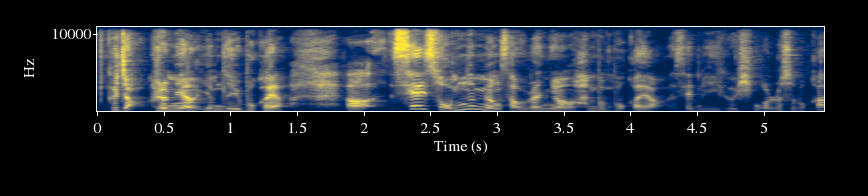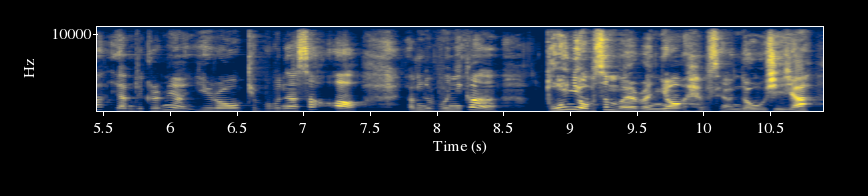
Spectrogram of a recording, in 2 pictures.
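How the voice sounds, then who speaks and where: Lady teacher, chatty grammar lecture, makes the class repeat after her, kinda high voice. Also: lively intonation, fast talker, hardly any pauses, sharp tone.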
